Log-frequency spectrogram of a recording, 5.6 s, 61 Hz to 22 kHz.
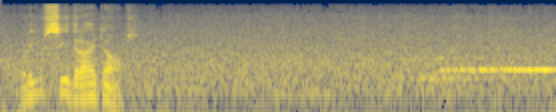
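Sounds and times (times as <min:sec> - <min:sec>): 
speech: 0:00.2 - 0:01.4
wolf howling: 0:04.1 - 0:05.5.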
